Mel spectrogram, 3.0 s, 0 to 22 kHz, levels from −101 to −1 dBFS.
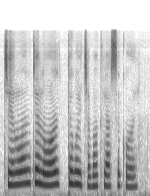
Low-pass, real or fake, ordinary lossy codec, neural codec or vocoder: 10.8 kHz; fake; Opus, 16 kbps; codec, 24 kHz, 0.9 kbps, WavTokenizer, large speech release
